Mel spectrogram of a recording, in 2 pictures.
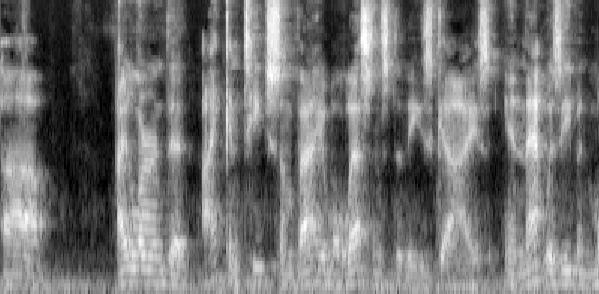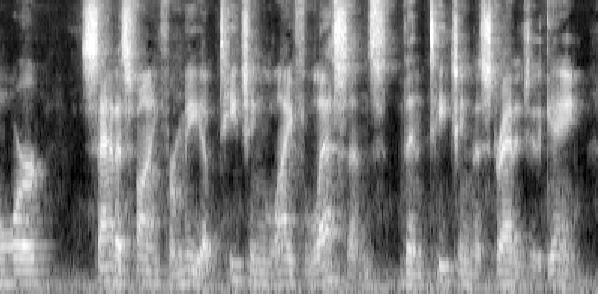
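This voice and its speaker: The voice shows ordinary pitch variation. Noticeable background noise and audible room echo come through. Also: man, medium pitch for a man, fairly slow pace. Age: 60s. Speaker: football coach. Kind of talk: casual chat. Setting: stage with audience.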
